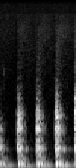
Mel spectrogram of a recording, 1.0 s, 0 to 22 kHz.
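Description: Four knocks on a big mahogany desk, each a short, dull, low thump centered around 105 Hz with almost no high end. The knocks are evenly spaced and die away quickly, with no ring.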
